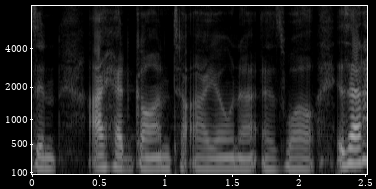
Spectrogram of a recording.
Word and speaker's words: Iona: that I was in I had gone to Iona as well is that how you say it Iona yes Iona okay and Iona is a tiny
